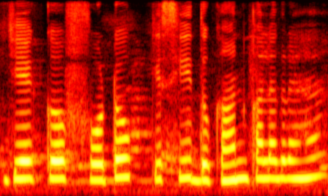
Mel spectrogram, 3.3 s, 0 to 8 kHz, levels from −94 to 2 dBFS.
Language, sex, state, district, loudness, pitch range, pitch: Hindi, female, Bihar, Patna, -16 LUFS, 245-275 Hz, 270 Hz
